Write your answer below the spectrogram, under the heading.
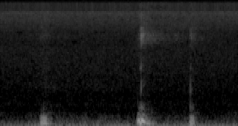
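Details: A black Shiba Inu named Karin, just sleeping, gives a restrained, quiet snore: three soft, low rumbling breaths spaced unevenly over about three seconds in a quiet small room.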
